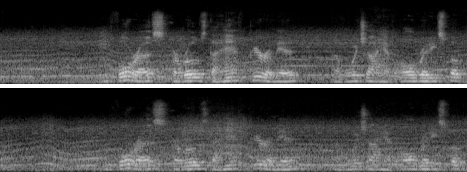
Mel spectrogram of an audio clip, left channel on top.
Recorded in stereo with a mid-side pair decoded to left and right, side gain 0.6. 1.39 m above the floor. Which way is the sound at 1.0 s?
50° left.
